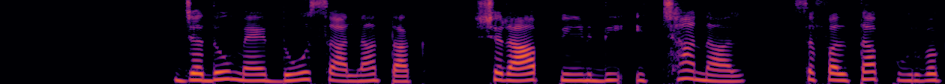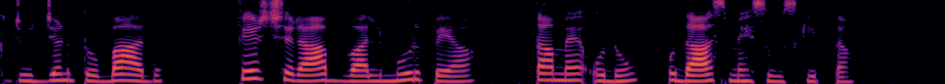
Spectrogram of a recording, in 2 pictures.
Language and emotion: Punjabi, sad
